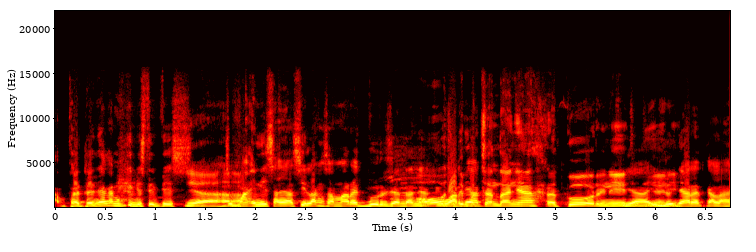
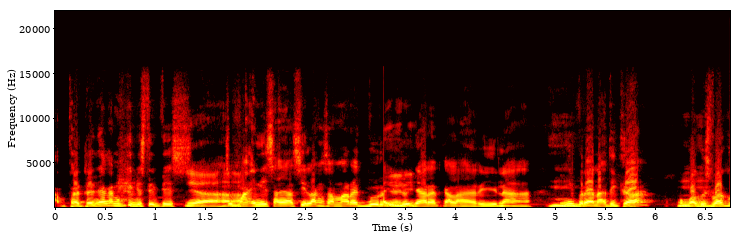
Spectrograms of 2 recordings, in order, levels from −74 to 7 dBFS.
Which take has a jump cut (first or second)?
second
